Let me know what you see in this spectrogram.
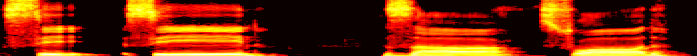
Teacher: کو ادا کرتے وقت سیٹی کی طرح تیز آواز نکلتی ہے، اس لیے ان حروف کو حروف صفیریہ یعنی سیٹی والے حروف کہتے ہیں۔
